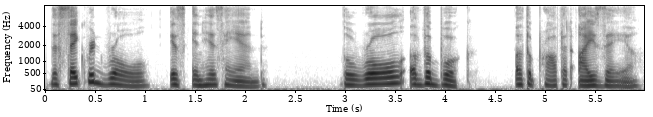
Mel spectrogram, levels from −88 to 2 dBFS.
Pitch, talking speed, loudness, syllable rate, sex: 145 Hz, 160 wpm, -21 LUFS, 4.3 syllables/s, female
